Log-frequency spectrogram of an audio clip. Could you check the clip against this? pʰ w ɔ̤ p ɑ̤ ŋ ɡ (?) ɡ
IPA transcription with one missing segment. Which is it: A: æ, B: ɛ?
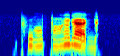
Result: A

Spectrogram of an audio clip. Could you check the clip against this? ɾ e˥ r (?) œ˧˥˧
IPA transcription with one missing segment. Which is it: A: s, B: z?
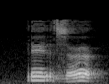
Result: B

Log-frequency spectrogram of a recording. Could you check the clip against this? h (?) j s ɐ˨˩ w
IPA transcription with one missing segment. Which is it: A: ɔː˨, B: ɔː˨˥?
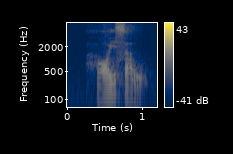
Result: B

